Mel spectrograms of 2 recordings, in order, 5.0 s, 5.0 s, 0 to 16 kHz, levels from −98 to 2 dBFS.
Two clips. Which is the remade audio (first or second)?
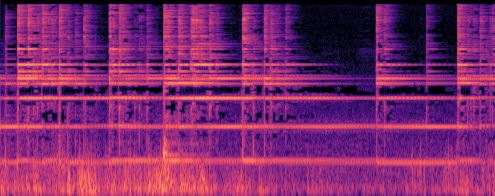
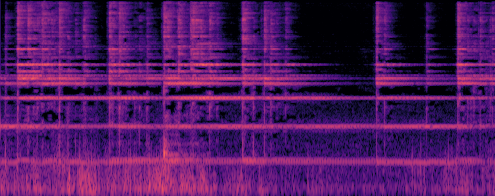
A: second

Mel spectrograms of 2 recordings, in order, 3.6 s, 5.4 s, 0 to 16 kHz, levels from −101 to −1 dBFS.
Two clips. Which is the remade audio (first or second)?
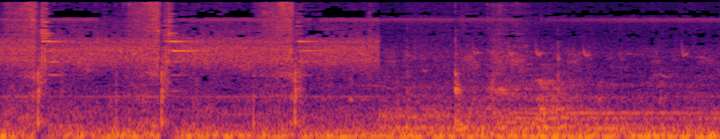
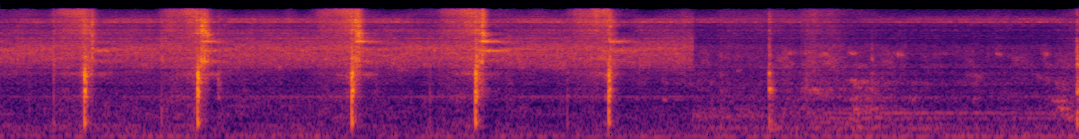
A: second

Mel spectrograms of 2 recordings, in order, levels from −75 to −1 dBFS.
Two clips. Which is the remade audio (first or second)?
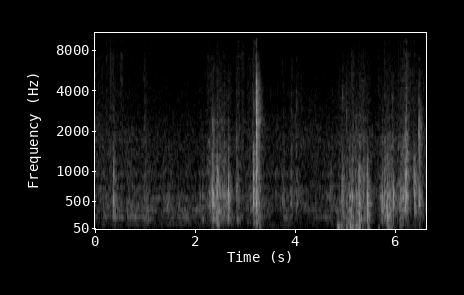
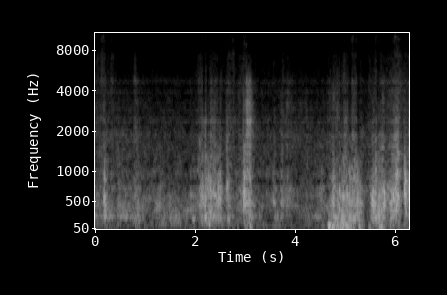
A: second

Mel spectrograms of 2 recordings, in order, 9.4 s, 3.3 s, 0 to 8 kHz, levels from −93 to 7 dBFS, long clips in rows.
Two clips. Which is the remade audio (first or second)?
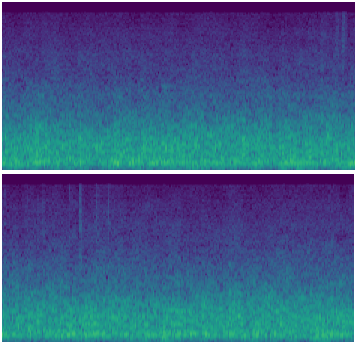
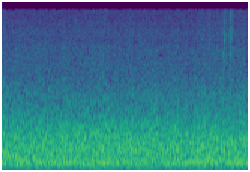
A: first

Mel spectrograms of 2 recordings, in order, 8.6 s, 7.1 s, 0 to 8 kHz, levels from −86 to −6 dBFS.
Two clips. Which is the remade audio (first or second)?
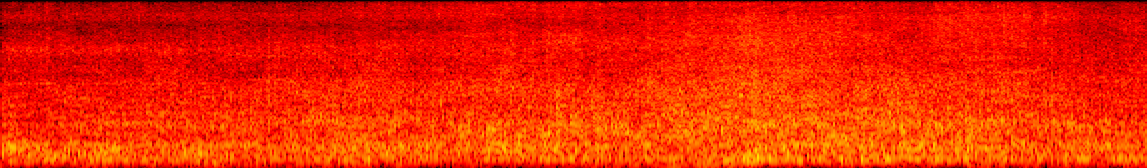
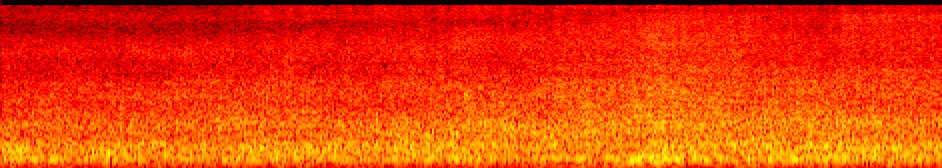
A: first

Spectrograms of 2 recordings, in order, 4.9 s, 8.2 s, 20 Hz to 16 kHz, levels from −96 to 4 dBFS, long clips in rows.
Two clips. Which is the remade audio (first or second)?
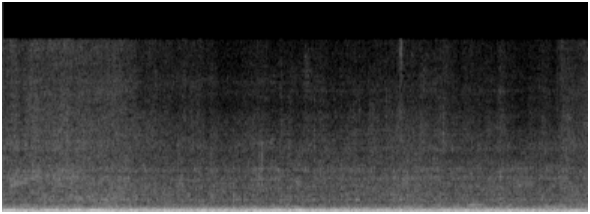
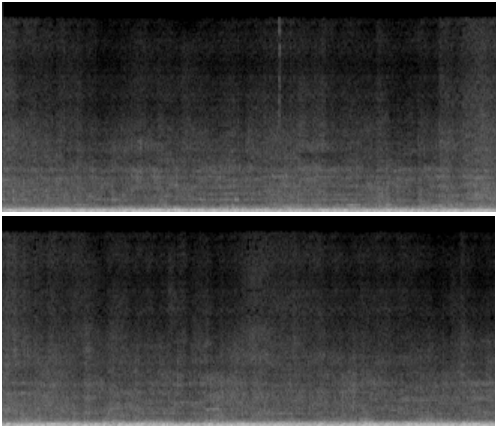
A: second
